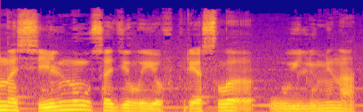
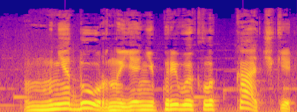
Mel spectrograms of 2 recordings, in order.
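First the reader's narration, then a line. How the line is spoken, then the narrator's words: Exclaimed. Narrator (Russian): воскликнула Брике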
